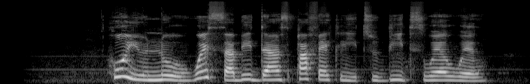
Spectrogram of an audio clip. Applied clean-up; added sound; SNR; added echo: none; none; none; none.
